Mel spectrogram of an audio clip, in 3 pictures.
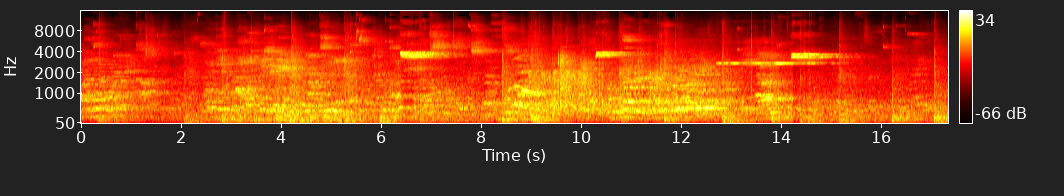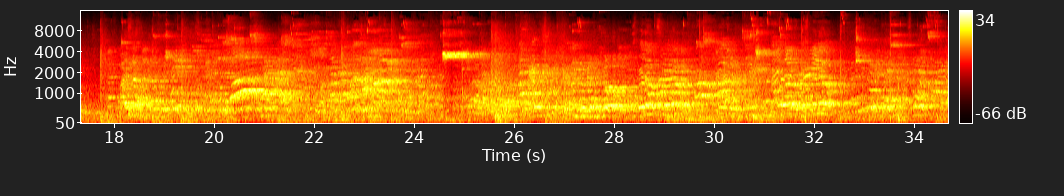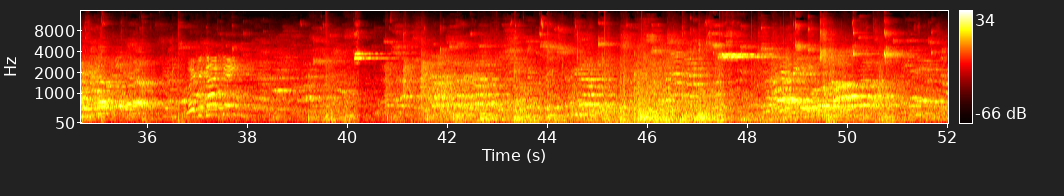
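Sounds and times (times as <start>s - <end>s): indistinct voices in a hall: 0.0s - 52.0s.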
